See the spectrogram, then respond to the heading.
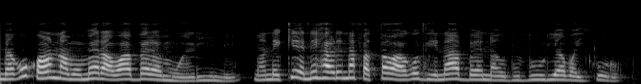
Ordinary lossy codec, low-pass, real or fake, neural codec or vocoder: AAC, 48 kbps; 7.2 kHz; real; none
